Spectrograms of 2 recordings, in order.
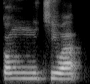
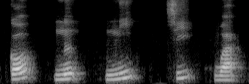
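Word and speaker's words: こんにちは: la sílaba chi y la sílaba ha, que en este contexto se lee wa.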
